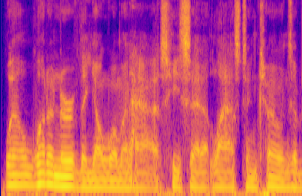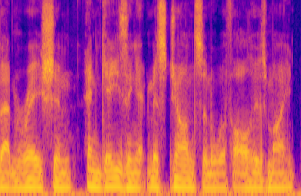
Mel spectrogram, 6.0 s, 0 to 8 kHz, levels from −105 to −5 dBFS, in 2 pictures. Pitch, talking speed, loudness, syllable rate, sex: 90 Hz, 250 wpm, -17 LUFS, 5.7 syllables/s, male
